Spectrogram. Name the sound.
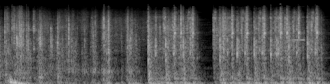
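typing on a typewriter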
